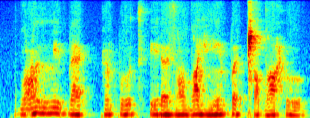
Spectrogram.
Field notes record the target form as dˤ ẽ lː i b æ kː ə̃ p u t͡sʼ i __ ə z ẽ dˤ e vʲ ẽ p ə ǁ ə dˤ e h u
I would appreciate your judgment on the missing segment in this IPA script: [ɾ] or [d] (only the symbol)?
ɾ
